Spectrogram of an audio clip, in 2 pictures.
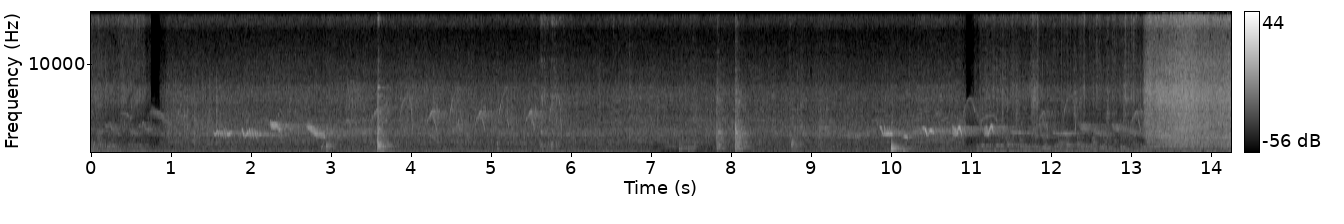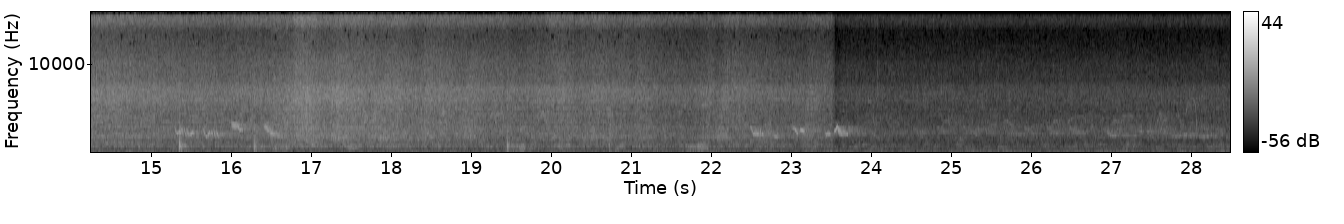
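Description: Chopped onions frying in oil in a kadhai, with a steel slotted spatula scraping and tapping the pan. About 13 seconds in, a louder sizzle starts as a wet green paste goes into the hot oil, and it stops abruptly about ten seconds later.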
